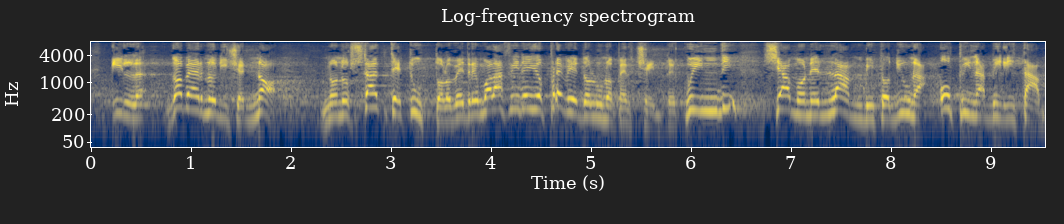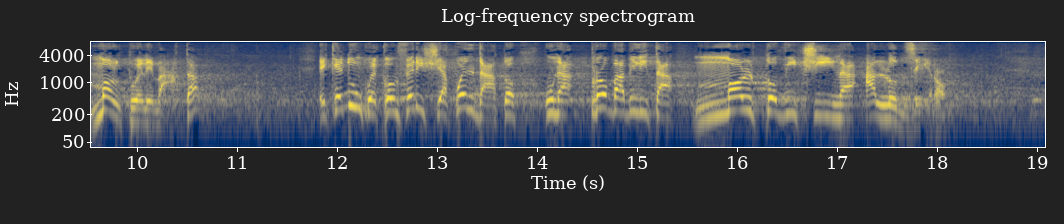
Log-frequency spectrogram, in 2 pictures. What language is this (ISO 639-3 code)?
ita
